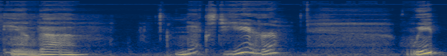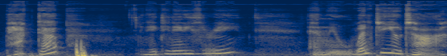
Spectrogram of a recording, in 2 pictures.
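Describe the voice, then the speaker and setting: A woman talks fairly slowly at a medium pitch, with vocal fry. Her pitch swings very widely. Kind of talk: family history told in first person as an ancestor. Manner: casual, hesitant.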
